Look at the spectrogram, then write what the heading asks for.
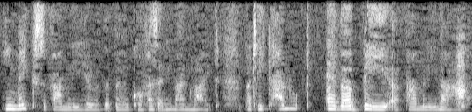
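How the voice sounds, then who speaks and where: An actress playing a proud, defiant young woman with a breathy voice, retorting coolly in a radio drama. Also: medium pitch, fast talker, warm tone. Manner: cool, retorting.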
